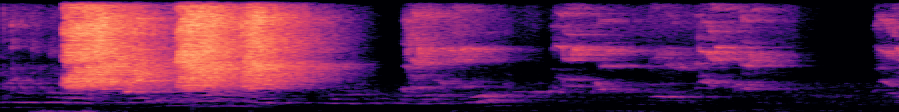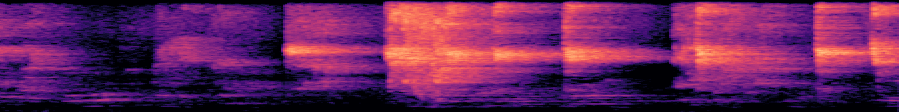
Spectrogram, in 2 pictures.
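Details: Lovebird calling with loud rasping screeches at the start, softer warbling notes in the middle, then a run of sharp high squeaky chirps.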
